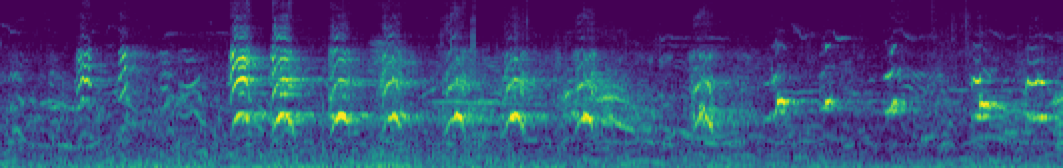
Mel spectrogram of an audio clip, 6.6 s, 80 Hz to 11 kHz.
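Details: Jack Russell Terrier at the club's Speciality Show in Orchard Hills, New South Wales, on 15 October 2015: a rapid, uneven string of shrill yaps, about three per second, with people talking in the background.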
